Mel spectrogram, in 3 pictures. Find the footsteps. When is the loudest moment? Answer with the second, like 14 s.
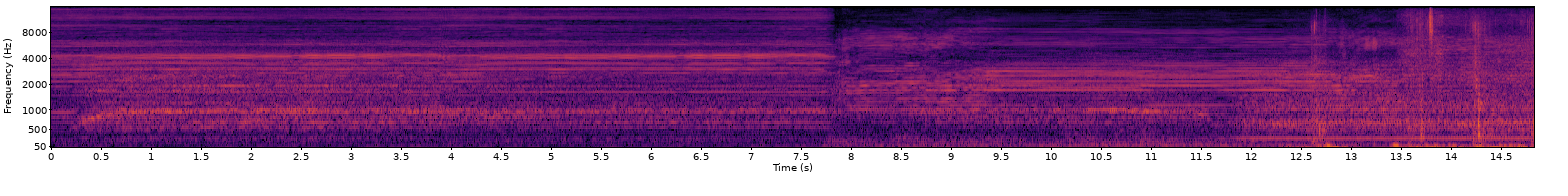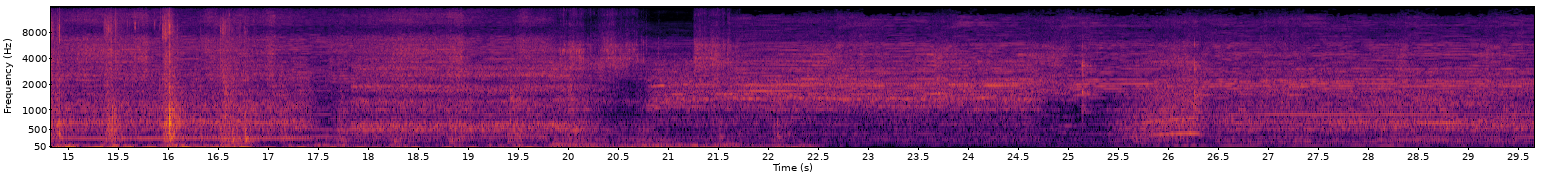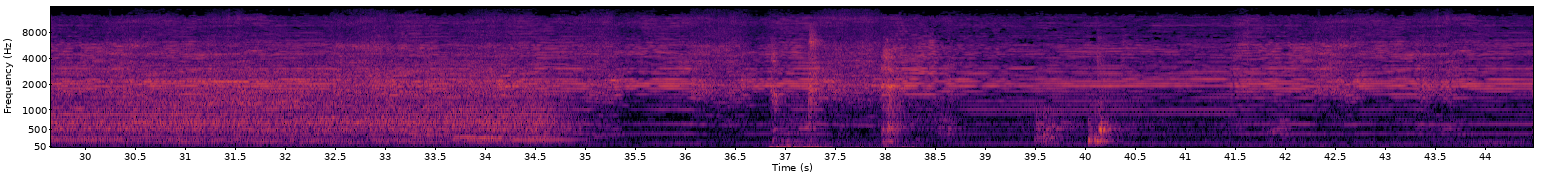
16 s.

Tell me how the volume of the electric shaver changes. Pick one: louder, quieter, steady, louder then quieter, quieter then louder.
steady.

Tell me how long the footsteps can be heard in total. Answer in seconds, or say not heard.
10 s.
